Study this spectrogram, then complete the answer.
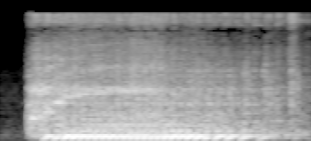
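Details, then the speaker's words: KRC methanol Briggs & Stratton Animal go-kart engine, cranked with no spark plug fitted after priming: even, strong chuff-chuff from the starter, steady beats easing off; pretty good compression now. "it sounds like it's pretty good compression now"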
